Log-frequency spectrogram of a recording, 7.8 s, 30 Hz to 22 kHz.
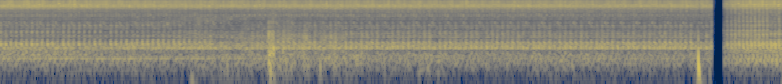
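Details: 2005-2010 Honda Odyssey 3.5 L at idle, top cover off: fast uneven light ticking knock over engine note, source not yet found, drive belt removal planned to isolate; timing belt tensioner knock.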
